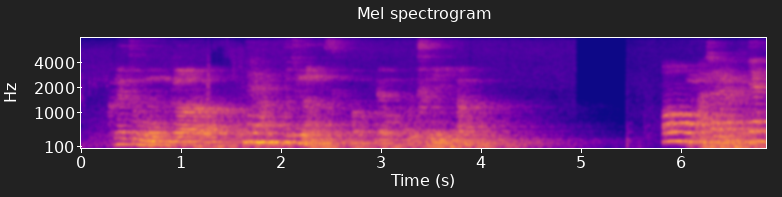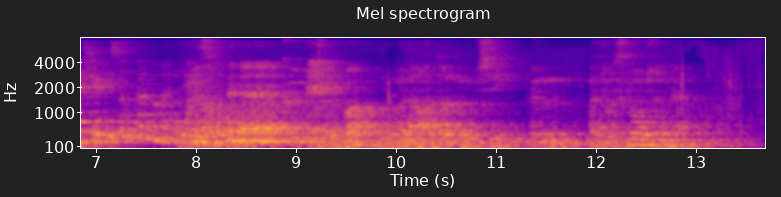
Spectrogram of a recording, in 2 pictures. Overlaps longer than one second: none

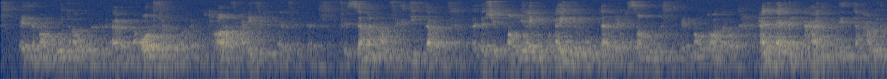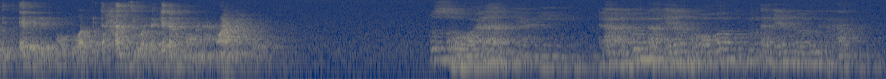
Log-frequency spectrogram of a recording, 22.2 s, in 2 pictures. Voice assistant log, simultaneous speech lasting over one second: none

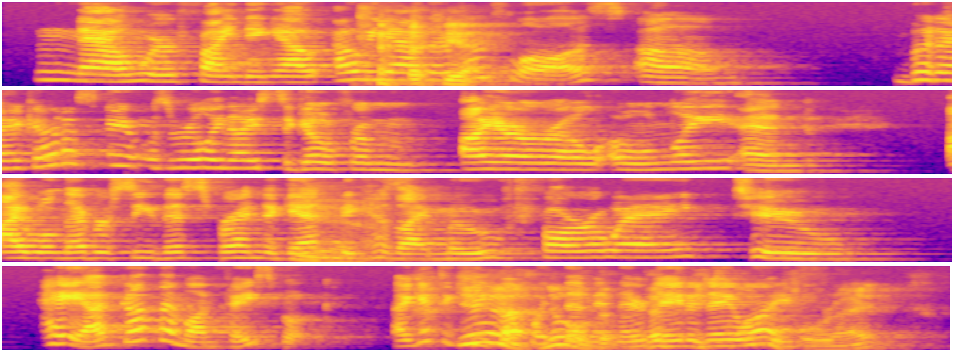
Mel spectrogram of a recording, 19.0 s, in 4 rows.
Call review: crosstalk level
present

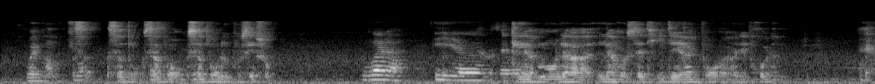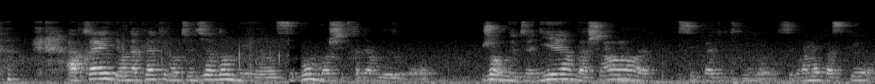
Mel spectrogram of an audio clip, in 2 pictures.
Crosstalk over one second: none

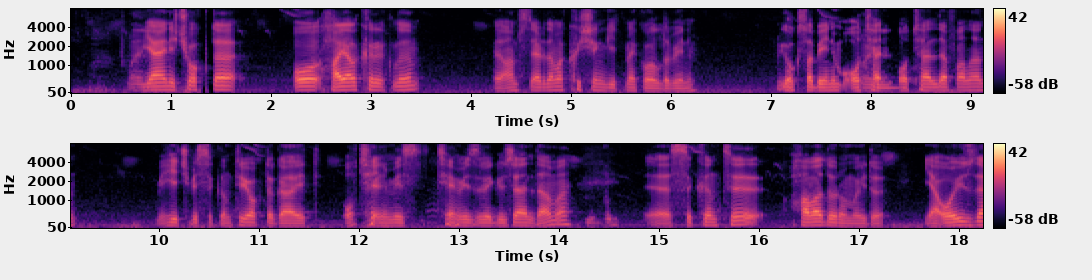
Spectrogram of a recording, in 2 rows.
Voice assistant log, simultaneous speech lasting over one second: none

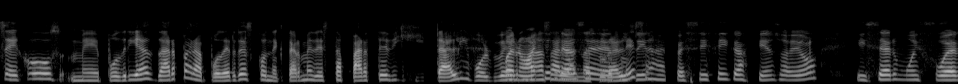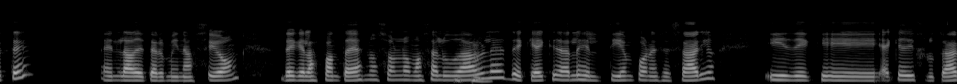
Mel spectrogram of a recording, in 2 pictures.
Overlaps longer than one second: present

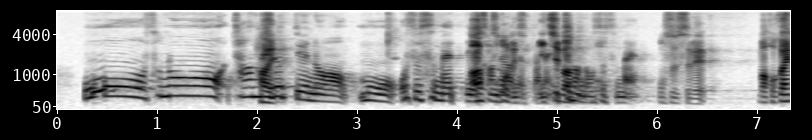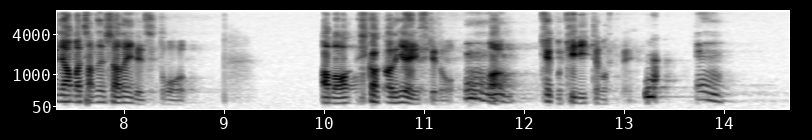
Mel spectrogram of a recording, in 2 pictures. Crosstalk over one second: present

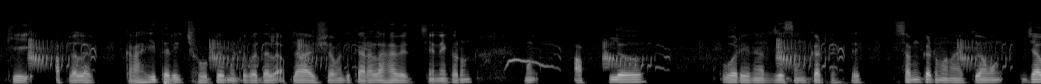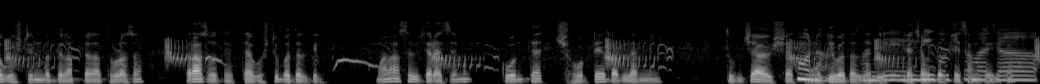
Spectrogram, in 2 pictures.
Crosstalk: present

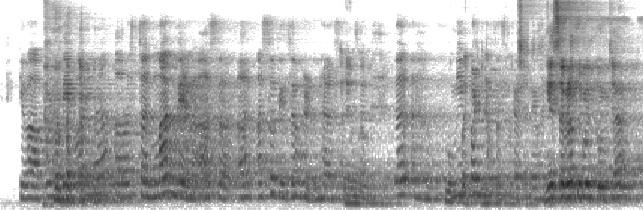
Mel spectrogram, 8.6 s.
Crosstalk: present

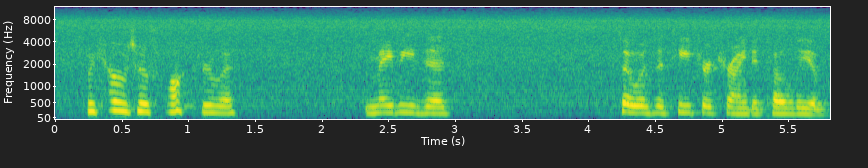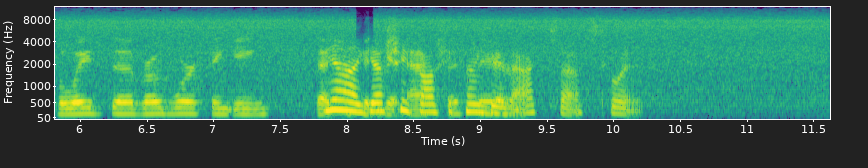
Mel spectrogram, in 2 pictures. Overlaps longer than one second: present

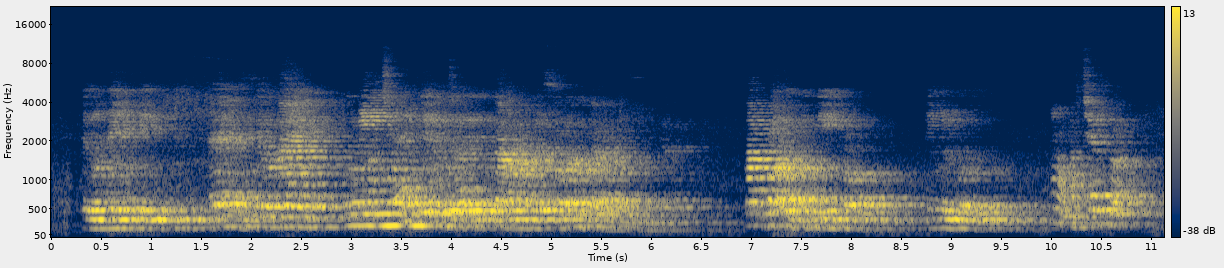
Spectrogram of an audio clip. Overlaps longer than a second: present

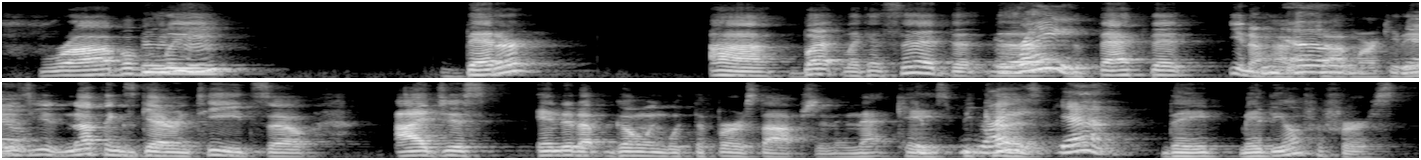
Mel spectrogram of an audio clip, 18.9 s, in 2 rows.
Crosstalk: present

